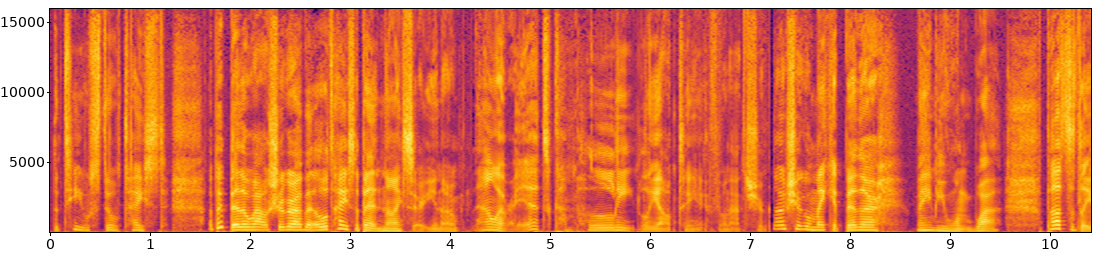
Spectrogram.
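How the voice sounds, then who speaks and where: A young British man giving a playful ASMR roleplay tutorial straight to the listener, mock-instructive and slipping at times into breathy whispers. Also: a little high, no room sound. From United Kingdom. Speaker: ASMR roleplay creator and host.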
